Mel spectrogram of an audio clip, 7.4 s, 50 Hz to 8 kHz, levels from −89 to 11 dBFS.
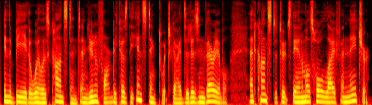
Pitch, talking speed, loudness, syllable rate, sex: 140 Hz, 200 wpm, -18 LUFS, 6.2 syllables/s, male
